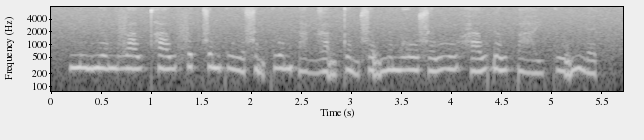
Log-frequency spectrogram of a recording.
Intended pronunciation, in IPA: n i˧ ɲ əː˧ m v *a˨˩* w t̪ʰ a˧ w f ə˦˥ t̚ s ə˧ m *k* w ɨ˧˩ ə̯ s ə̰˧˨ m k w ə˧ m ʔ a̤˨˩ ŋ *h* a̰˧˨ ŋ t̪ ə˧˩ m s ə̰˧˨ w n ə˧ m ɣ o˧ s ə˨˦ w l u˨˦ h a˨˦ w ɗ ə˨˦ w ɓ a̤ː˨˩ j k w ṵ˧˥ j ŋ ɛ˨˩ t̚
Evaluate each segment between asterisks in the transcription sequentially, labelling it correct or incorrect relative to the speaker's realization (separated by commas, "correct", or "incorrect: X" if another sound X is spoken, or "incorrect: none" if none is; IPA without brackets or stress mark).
incorrect: a˧, correct, incorrect: ɣ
